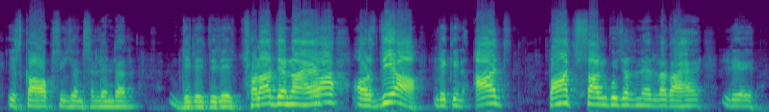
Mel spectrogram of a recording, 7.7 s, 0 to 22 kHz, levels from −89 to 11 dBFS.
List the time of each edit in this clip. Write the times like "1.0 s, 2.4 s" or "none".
3.2 s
